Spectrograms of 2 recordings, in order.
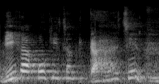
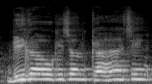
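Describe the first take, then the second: First: It is said in a strained, pressed voice. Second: It is said in a relaxed voice.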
